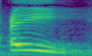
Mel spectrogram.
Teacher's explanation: عین حلق کے بیچ کے حصے سے ادا ہوتا ہے۔ عین پر زیر ہے، نہیں کھینچیں گے۔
